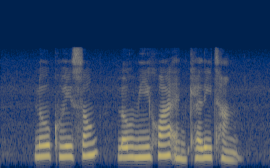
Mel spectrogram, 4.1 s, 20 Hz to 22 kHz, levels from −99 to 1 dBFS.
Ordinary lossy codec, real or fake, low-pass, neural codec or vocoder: none; real; none; none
